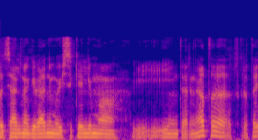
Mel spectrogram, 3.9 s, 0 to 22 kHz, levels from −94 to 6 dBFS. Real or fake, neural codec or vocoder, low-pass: fake; codec, 16 kHz, 16 kbps, FreqCodec, smaller model; 7.2 kHz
